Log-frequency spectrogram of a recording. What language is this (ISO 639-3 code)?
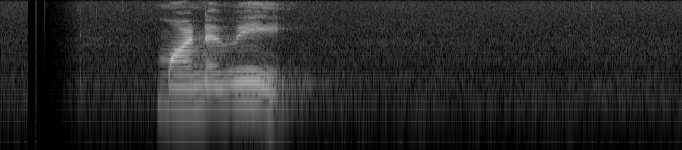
sin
